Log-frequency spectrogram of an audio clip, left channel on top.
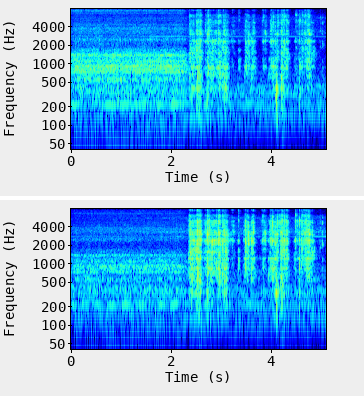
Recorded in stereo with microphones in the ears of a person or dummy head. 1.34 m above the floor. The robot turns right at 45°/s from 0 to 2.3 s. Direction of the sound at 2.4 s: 60° right (ahead or behind).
